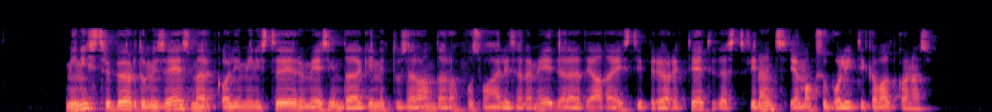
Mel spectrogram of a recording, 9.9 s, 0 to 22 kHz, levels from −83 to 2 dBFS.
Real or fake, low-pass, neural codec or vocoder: real; 7.2 kHz; none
